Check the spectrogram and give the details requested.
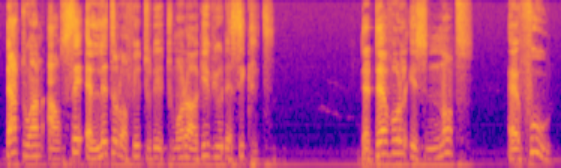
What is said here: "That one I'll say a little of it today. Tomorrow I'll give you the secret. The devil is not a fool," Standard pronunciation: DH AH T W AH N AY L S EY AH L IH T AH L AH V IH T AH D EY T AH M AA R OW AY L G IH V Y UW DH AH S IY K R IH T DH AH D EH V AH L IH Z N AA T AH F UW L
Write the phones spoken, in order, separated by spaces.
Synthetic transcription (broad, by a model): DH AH T W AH N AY W S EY AH L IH T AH L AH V IH T AH D EY T AH M AA R OW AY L G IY V Y UW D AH S IY K R IH T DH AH D EH V AH L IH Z N AA T AH F UW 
